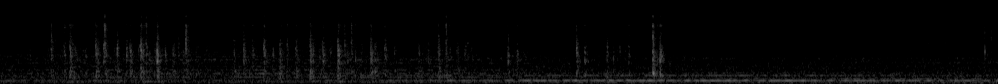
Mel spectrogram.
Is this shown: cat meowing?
no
